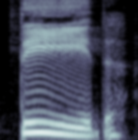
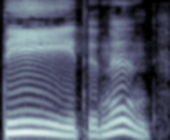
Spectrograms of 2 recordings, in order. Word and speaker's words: deed: 그래서 첫 번째 단어는 행함, deed, D-E-E-D입니다. 하다의 뜻을 가진 do의 과거형 did와 발음이 비슷하네요. 그건 D-I-D잖아요. 네, 맞습니다. 약간의 발음 차이가 있는데요. 행함, deed는 이 발음을 길고 입을 양옆으로 째주셔야 돼요.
